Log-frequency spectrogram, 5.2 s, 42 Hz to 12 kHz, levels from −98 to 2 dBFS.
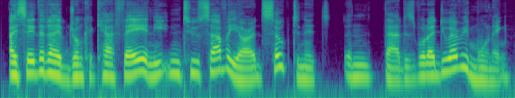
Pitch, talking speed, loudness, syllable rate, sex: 155 Hz, 270 wpm, -18 LUFS, 6.4 syllables/s, male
